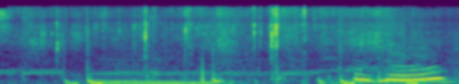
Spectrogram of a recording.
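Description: Crackling and clicking of dry vine and leaves as a hand twists and pulls at a winter squash's dried, hardened stem to break it from the vine, with soft music underneath. A short voiced sound comes near the end.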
